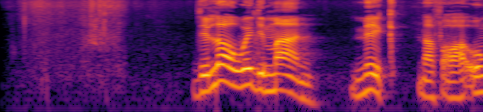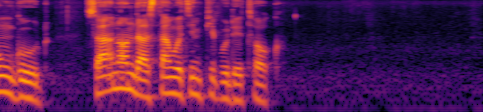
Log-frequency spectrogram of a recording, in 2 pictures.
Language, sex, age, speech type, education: Nigerian Pidgin, male, 30-45, spontaneous, tertiary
